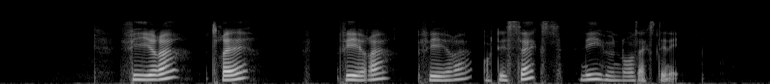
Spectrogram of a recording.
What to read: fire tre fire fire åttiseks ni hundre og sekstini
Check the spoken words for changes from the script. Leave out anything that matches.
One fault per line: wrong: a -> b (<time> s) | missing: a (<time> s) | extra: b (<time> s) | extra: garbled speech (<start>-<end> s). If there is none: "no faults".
no faults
